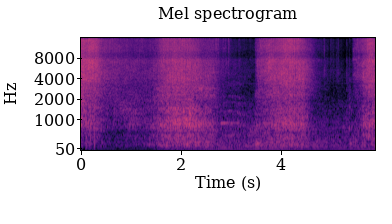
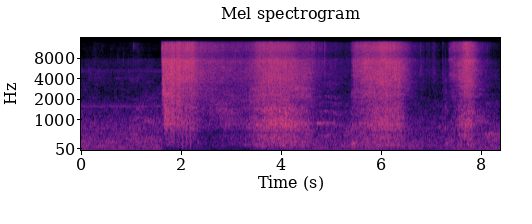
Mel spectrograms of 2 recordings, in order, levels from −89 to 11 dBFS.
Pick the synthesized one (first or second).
second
